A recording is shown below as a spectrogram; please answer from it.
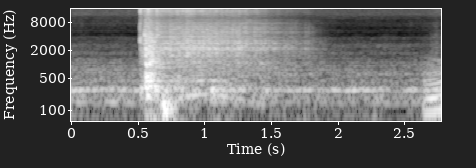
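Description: A 2020 KTM 300xc TPI enduro bike in the cold gives a sudden loud starter whir that briefly surges and then winds down, with a hint of engine catching near the end.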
